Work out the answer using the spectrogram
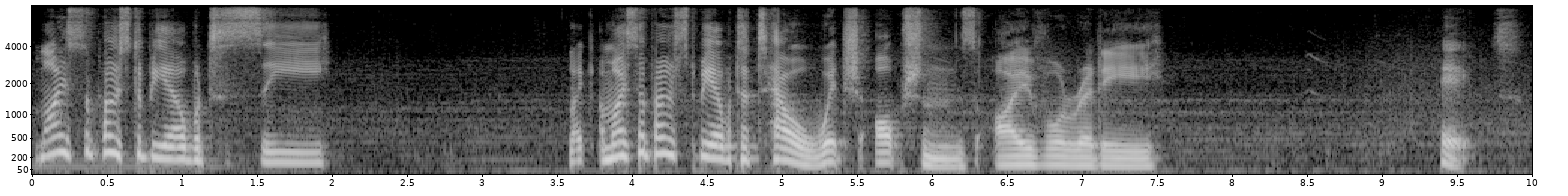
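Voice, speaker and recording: A man streaming a game, reading dialogue choices aloud and musing to himself in a relaxed, casual way. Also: mid-range voice, unhurried, pauses often, no room sound.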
